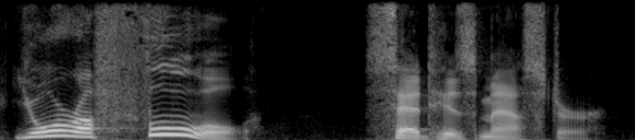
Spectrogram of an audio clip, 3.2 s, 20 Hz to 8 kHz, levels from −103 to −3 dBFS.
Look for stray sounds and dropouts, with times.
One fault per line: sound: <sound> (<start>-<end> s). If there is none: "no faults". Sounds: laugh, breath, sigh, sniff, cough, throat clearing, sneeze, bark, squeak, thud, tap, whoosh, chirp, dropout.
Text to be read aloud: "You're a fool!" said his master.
no faults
